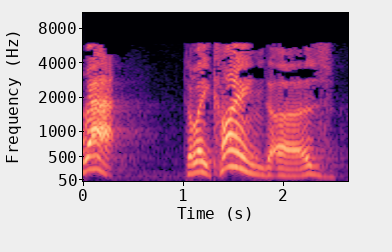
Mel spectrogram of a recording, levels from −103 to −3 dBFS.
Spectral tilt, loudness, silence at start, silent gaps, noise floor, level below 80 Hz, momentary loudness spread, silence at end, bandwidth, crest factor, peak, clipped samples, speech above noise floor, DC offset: -4 dB/octave; -19 LUFS; 0 s; none; -61 dBFS; -72 dBFS; 11 LU; 0.2 s; 6.2 kHz; 16 dB; -2 dBFS; under 0.1%; 42 dB; under 0.1%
